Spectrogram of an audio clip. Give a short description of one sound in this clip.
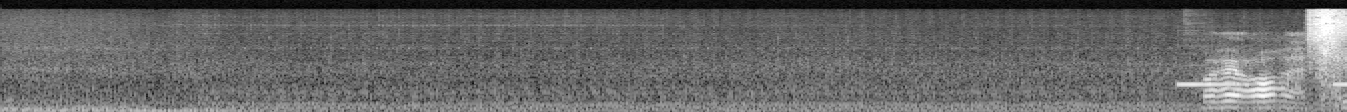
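A heavy truck engine rumbles steadily at low speed.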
